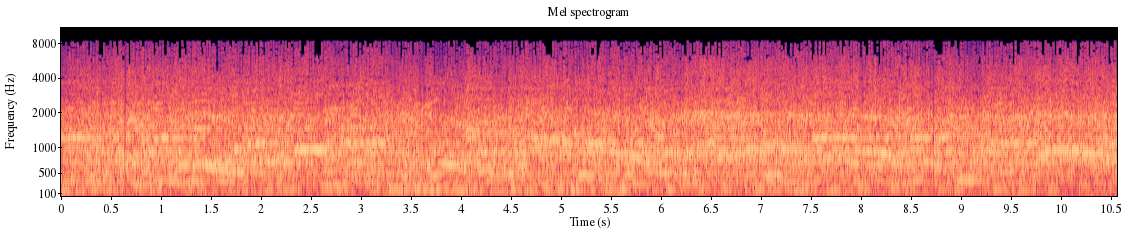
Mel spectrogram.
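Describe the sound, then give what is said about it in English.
A large crowd in Pine City yells and cheers continuously as passengers get off a train that has just pulled in, a dense wall of overlapping shouts and whoops that stays loud and steady throughout without letting up. “The crowd started yelling.”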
